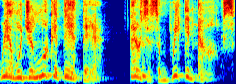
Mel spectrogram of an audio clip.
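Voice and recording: A fairly high-pitched put-on character voice at a fairly quick pace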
